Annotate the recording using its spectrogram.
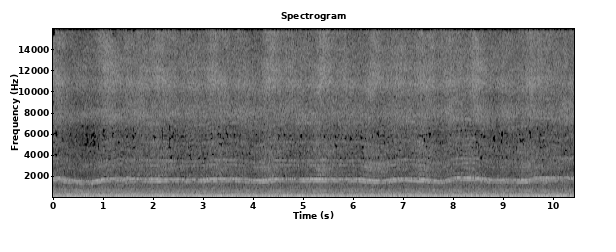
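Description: JJRC H36 mini quadcopter's four small coreless motors and propellers whining in flight, the pitch wavering up and down about once a second as the throttle is worked.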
